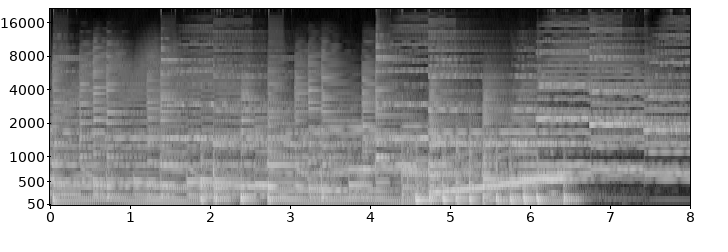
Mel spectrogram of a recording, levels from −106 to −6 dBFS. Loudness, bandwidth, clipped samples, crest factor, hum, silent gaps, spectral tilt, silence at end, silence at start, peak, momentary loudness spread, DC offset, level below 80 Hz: -30 LUFS; over 20 kHz; under 0.1%; 18 dB; none; none; -5 dB/octave; 0 s; 0 s; -12 dBFS; 6 LU; under 0.1%; -48 dBFS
